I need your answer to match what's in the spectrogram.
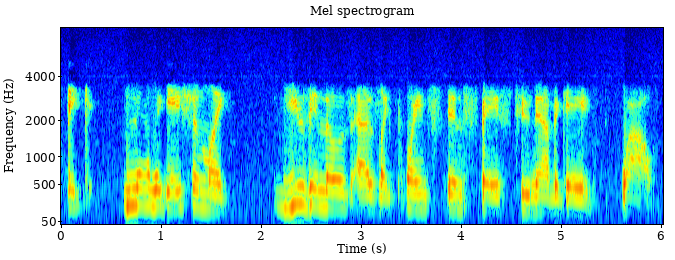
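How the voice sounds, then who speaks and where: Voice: mid-range voice, fairly even intonation, unhurried. Curious host on a tinny line. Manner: curious, chatty. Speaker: podcast host. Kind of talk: interviewing. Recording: tinny phone-like line, dry.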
